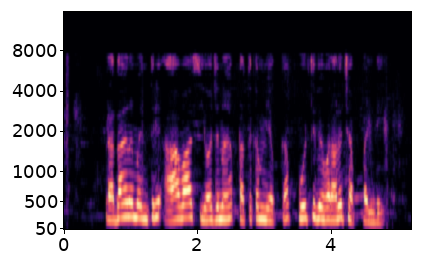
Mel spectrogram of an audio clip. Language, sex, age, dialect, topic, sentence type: Telugu, male, 25-30, Utterandhra, banking, question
